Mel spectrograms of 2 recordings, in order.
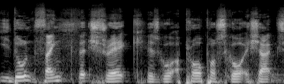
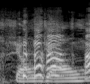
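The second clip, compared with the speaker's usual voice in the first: laughing; 3 dB louder than usual. Acted.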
